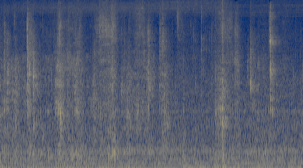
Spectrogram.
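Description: Close-up sounds of two people chewing food, with irregular wet mouth clicks and lip smacks.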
